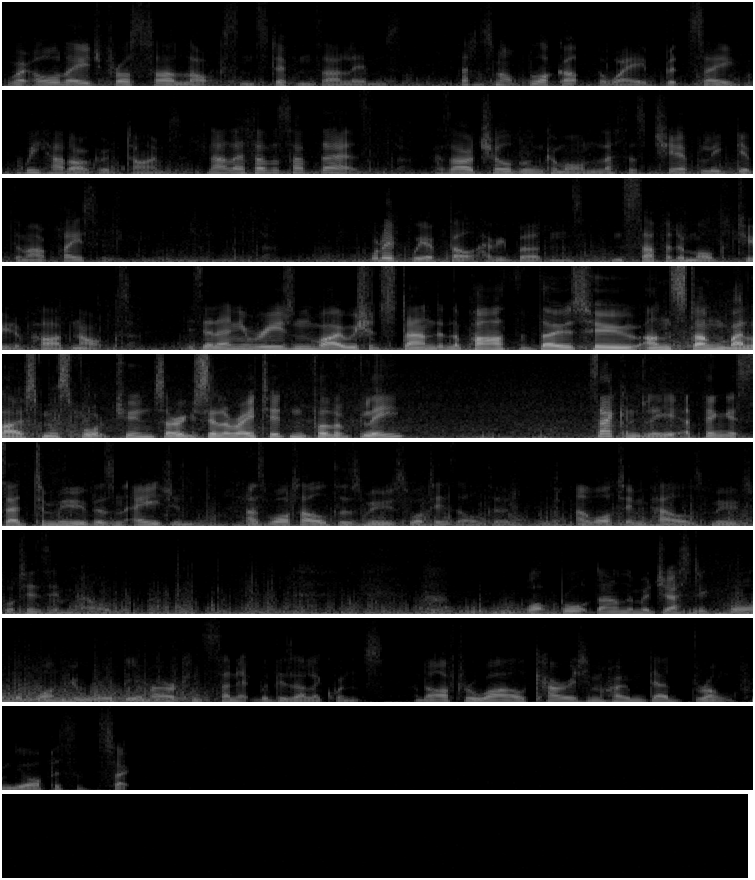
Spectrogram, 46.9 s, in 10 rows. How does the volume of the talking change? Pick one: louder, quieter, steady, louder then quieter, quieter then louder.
louder then quieter.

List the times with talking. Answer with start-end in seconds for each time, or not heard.
0.0-10.1, 11.7-21.3, 22.4-28.9, 31.4-38.4.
